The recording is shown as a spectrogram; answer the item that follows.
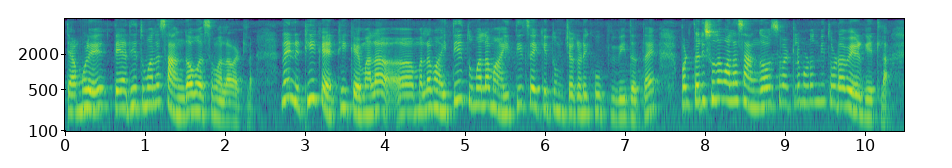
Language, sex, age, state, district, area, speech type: Marathi, female, 60+, Maharashtra, Sangli, urban, spontaneous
